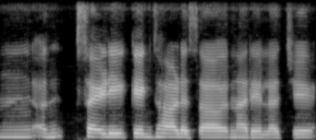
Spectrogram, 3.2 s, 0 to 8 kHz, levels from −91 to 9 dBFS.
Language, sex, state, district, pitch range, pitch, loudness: Konkani, female, Goa, North and South Goa, 185-205 Hz, 195 Hz, -15 LUFS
